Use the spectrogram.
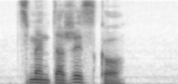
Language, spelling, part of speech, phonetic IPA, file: Polish, cmentarzysko, noun, [ˌt͡smɛ̃ntaˈʒɨskɔ], Pl-cmentarzysko.ogg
